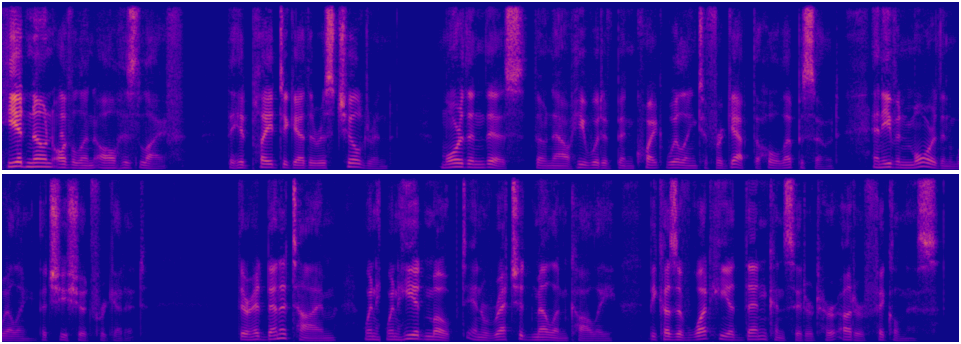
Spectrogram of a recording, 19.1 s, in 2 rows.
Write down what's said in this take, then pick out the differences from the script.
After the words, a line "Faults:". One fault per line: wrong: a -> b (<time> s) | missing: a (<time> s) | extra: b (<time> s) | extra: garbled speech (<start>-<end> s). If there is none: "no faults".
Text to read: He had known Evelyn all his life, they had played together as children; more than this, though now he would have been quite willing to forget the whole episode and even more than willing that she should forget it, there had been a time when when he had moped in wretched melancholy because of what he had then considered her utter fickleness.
He had known Evelyn all his life, they had played together as children; more than this, though now he would have been quite willing to forget the whole episode and even more than willing that she should forget it, there had been a time when when he had moped in wretched melancholy because of what he had then considered her utter fickleness.
Faults:
no faults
